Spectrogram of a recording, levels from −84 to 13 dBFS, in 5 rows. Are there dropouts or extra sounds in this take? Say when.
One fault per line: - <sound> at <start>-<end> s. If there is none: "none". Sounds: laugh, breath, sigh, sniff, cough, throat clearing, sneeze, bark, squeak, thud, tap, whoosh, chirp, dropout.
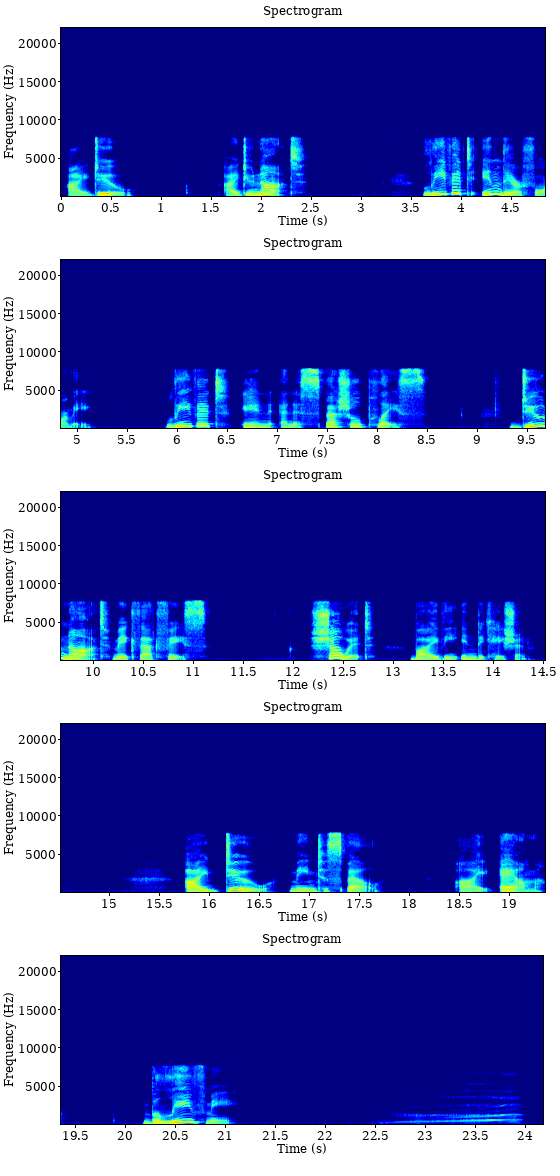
- breath at 22.5-24.0 s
